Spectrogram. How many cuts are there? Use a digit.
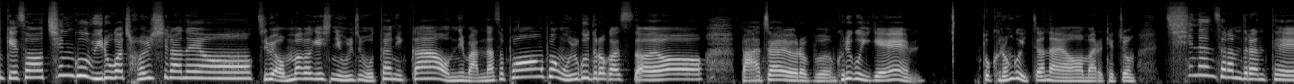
1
